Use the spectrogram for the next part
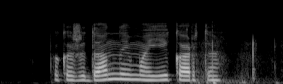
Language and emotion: Russian, neutral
